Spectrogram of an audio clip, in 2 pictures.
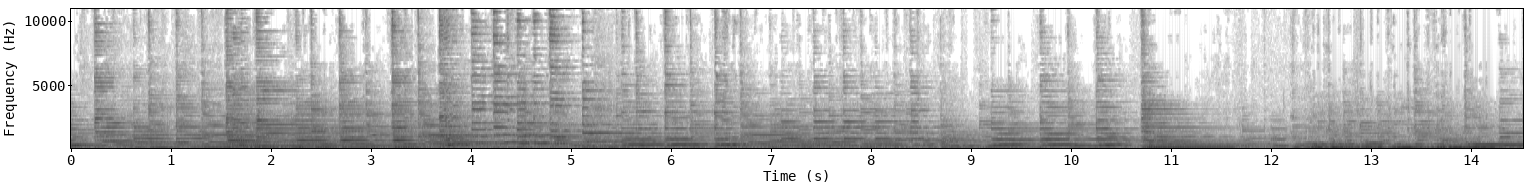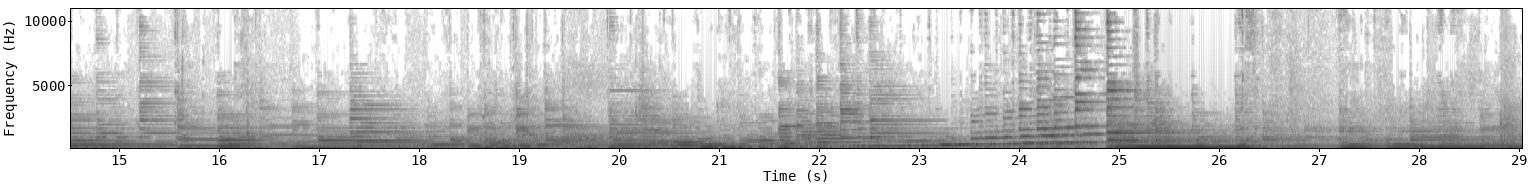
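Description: Solo classical guitar played fingerstyle on a nylon-string instrument: a continuous, flowing passage of plucked notes, with a long rising run of notes about three quarters of the way through.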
